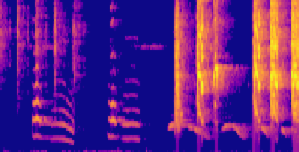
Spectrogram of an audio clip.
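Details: Oriental magpie-robin lure played before a bird contest to provoke singing on the field: two clear downward-sliding whistles, then a curving whistle followed by loud, scratchy rasping bursts in quick succession.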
